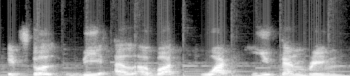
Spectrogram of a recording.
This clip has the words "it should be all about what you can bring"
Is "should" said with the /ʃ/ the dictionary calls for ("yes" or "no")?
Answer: no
